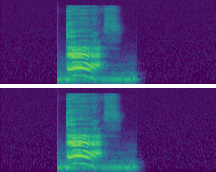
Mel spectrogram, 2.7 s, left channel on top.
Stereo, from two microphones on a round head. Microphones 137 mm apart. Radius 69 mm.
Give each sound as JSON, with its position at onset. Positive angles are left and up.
{"t": 0.7, "sound": "a shout", "side_deg": -5, "distance_m": 0.6}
